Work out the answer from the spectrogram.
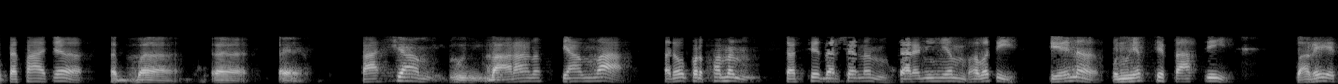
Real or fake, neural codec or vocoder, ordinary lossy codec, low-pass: fake; codec, 16 kHz, 1 kbps, FunCodec, trained on Chinese and English, 50 frames a second; AAC, 16 kbps; 3.6 kHz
